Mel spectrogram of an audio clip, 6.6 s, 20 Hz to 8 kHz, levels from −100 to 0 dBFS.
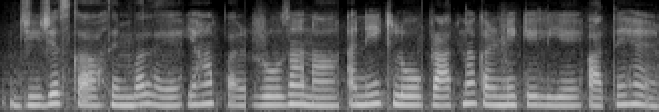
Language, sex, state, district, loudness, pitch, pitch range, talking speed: Hindi, female, Uttar Pradesh, Etah, -29 LUFS, 230 Hz, 220-245 Hz, 135 wpm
